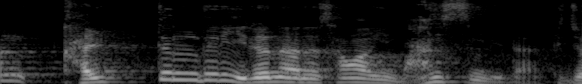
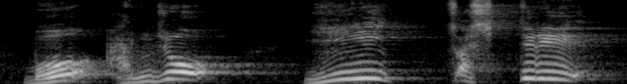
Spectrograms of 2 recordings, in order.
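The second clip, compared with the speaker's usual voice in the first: loud, drawn-out mock gangster threat; 깡패의 협박; 5 semitones higher, 7 dB louder, much slower than usual. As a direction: act out a thug losing his temper, loudly. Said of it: "이게 깡패의 논리 아닙니까". (깡패처럼 길게 끌며 버럭)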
